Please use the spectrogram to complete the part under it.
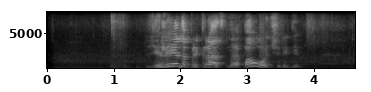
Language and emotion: Russian, positive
